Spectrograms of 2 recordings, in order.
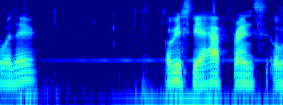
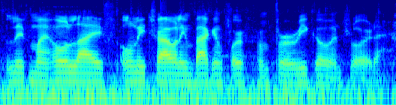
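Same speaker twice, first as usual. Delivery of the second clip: ordinary talk, nothing marked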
